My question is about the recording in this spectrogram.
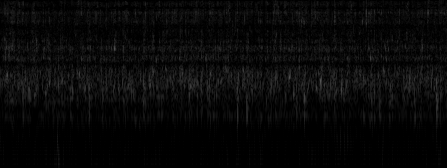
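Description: Water trickling into a full pond, a steady, continuous bright babble and splash with no pauses and no voices.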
